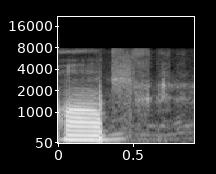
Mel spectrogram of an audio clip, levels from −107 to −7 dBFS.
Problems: constant background noise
